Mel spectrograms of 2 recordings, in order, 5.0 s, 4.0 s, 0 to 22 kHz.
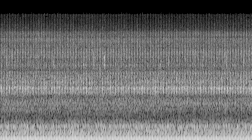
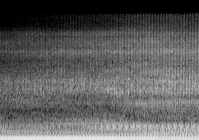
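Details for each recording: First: Diesel car whose engine was rebuilt 2-3 years ago (head and pistons replaced after overheating) idles with a high, bird-like chirp about three times a second from a worn V-belt; fix is replacing the V-belt only. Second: Diesel car, engine rebuilt 2–3 years ago after overheating, came in with a rattling noise. After a new belt, idle is steady and even with a smooth low rumble and no chirp, squeal or rattle; it sounds healthy.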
